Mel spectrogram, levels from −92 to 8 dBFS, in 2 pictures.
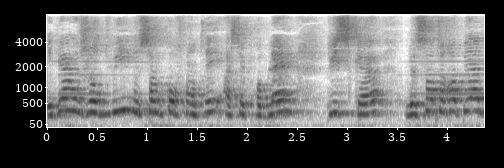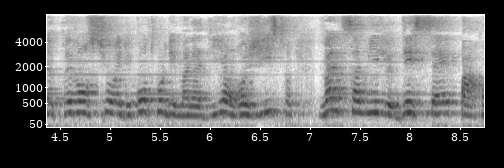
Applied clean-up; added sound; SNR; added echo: neural separator model SepFormer DNS4.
